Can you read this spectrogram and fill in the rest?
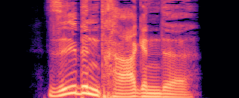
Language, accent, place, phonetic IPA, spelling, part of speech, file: German, Germany, Berlin, [ˈzɪlbn̩ˌtʁaːɡn̩də], silbentragende, adjective, De-silbentragende.ogg
- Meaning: inflection of silbentragend: 1. strong/mixed nominative/accusative feminine singular 2. strong nominative/accusative plural 3. weak nominative all-gender singular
